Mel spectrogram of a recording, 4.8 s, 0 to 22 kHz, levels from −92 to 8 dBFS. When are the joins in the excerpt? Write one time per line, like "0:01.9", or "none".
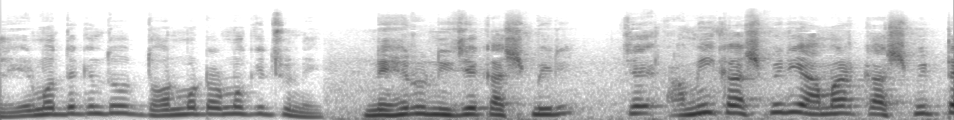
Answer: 0:01.6
0:03.0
